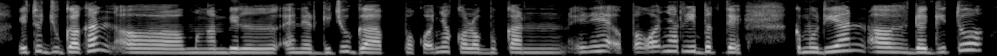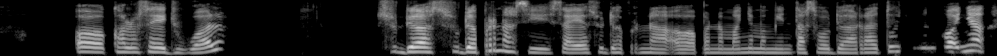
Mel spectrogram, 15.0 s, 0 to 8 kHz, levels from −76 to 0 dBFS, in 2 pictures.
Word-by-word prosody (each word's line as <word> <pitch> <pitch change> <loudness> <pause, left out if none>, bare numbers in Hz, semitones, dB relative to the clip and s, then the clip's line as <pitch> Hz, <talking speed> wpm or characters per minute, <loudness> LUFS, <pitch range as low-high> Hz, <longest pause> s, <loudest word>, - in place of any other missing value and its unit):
itu 230 +6 0
juga 235 0 +4
kan, 305 +3 +5
eee, 210 -4 0
mengambil 205 0 -1
energi 210 -2 -3
juga 220 -6 +2 0.2
pokoknya 210 +4 -4
kalau 220 -2 0
bukan 210 +1 -4
ini, 265 +4 -2 0.2
pokoknya 265 +4 -2
ribet 265 -4 0
deh. 225 -4 +2 0.4
Kemudian, 250 +7 +2
e 250 - 0 0.2
udah 220 +1 +5
gitu, 310 - -1 0.7
eee, 240 -2 +5
kalau 235 -1 0
saya 230 -2 +5
jual 200 +6 0 1.2
sudah 245 0 +6
sudah 245 0 +3
pernah 295 -3 0
sih 210 -2 +3
saya 195 0 +2
sudah 215 0 -5
pernah, 205 -1 -4
eee, 185 0 -1
apa 200 +3 -9
namanya, 200 +2 -6
meminta 200 -1 -4
saudara 200 0 -2
itu 265 +3 -6
cuman 450 +10 -16
pokoknya, 255 +4 +6
215 Hz, 150 wpm, -25 LUFS, 205-250 Hz, 1.2 s, sudah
